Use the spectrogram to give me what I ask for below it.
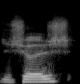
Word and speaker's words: zhuzh: Z-U-H-U-H Z-H-U-Z-H. – Z-Z-A. – So the Z and the H together make the zh. That kind of soft J sound.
